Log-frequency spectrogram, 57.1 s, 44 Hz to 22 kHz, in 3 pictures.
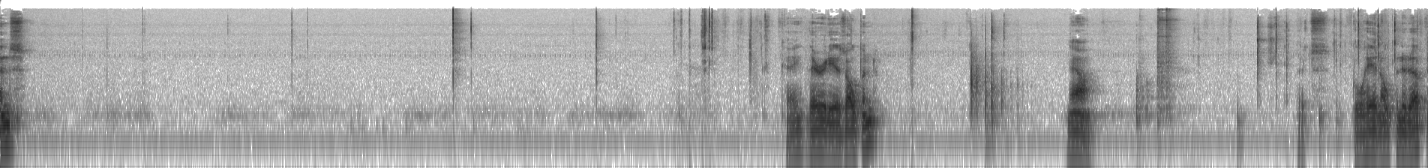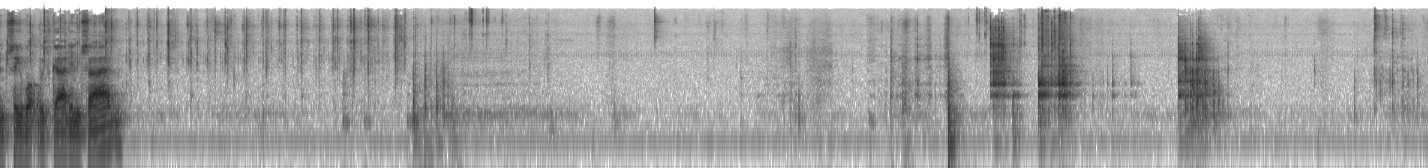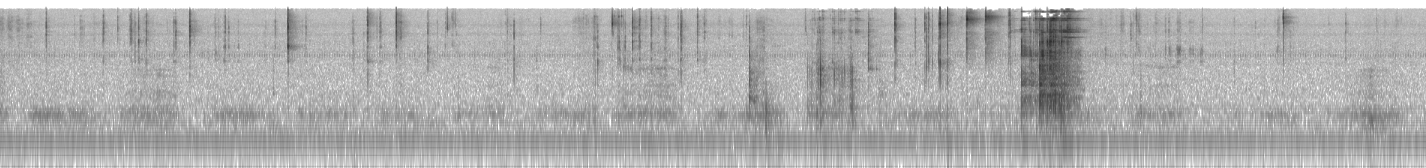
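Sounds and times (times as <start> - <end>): padlock being taken apart: 16.7 - 18.4, 20.4 - 25.4.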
